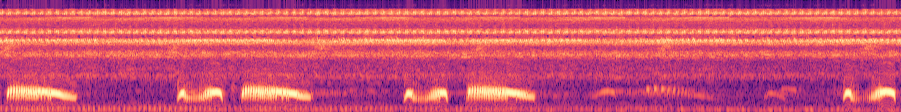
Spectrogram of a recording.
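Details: Spotted dove used as a lure bird, giving a stuttering (gagap) call: a long coo, two phrases of broken double notes and sustained falling coos, then softer, fainter coos, with low rumble and a high hum.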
